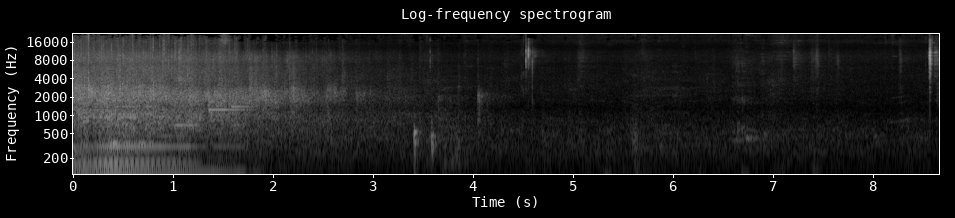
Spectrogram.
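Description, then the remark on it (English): An audience gives the Lord a hand clap praise during a church service, applause dense and loud for the first couple of seconds over a low sustained tone, then thinning out into a handful of scattered, isolated claps before trailing off. “Give the Lord a hand clap praise.”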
